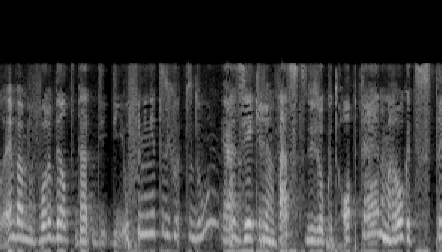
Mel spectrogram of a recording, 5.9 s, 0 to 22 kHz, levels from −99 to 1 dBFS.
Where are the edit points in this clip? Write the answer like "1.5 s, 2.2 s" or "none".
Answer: none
